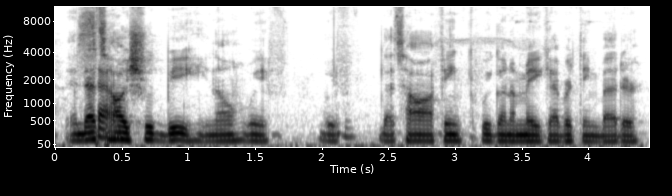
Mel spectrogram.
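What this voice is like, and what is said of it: Brazilian-accented English. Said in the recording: “I hope I did good with my English ... accents are great. I think they're beautiful ... Brazilian ... Accent.”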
